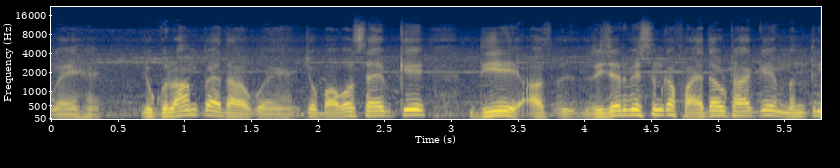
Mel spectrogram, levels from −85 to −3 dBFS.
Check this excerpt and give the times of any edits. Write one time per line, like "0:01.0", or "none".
none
